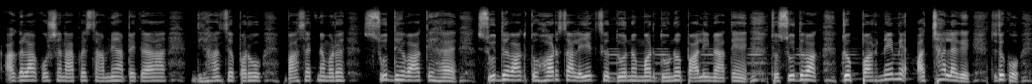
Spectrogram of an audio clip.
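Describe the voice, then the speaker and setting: A man's voice: high-pitched, fairly even intonation, a little fast, hardly any pauses, dry recording. A man teaching as an exam coaching tutor, repeating each question, then its answer, and calling the listener "my brother".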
